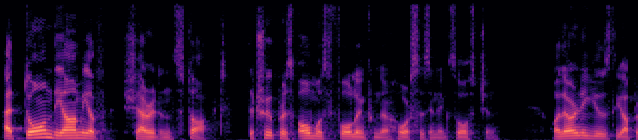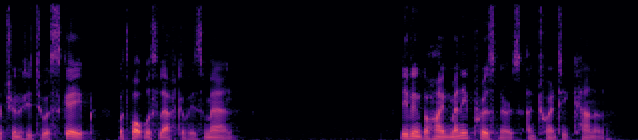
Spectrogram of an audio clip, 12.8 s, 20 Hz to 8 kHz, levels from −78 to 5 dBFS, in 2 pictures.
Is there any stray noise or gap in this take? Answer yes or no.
no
